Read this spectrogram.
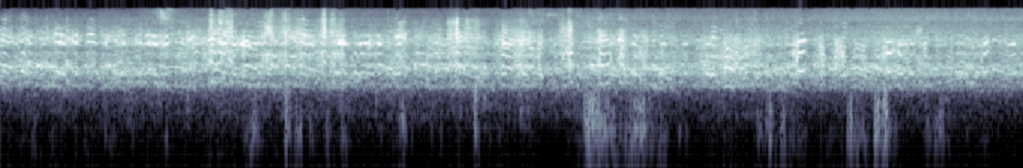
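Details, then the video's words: Geese arriving in their hundreds over trees and dropping onto a meadow, a common sight in this area, fill the air with a thick, unbroken babble of honking calls and scattered sharper yelps. "Hunderte Gänse landen auf der Weide/ Hundred's of geese landing"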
